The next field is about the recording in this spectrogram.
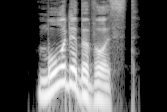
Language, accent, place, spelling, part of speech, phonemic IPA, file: German, Germany, Berlin, modebewusst, adjective, /ˈmoːdəbəˌvʊst/, De-modebewusst.ogg
- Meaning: fashion-conscious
